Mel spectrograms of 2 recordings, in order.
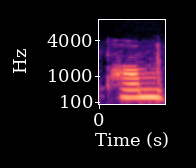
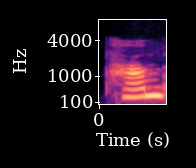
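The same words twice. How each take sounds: First: The word ends with no B sound. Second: The word ends with an audible B sound. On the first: The speaker calls it right. "हम लोग इसको थंब बोलते हैं, इसमें हमारे पास बी जो है वो साइलेंट होता है" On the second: The speaker calls it wrong. "थंब थंब हम लोग नहीं बोलते"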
